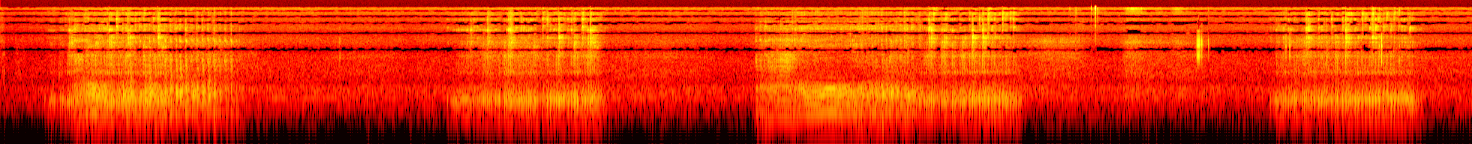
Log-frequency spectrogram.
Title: Snoring bulldog as he's owner amazing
